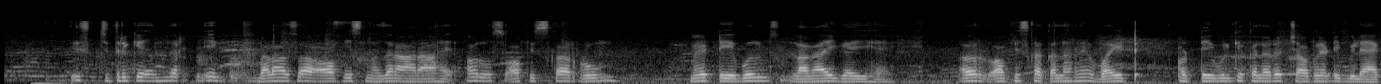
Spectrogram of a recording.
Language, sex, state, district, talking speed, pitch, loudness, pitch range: Hindi, male, Uttar Pradesh, Hamirpur, 150 wpm, 150 Hz, -26 LUFS, 135-165 Hz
